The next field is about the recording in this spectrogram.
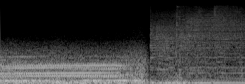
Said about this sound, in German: Und jetzt können wir Gas geben.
